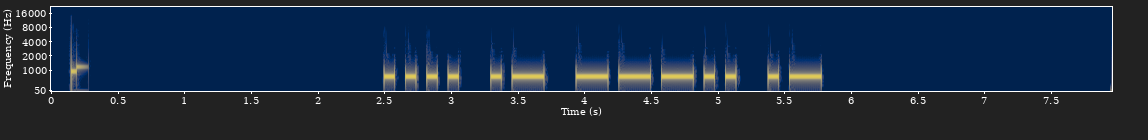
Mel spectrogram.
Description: Morse code, heard as a keyed tone, about 15 wpm, 700 Hz. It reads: HA8A
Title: DXCC-100 Call Signs - 4 Characters - 15wpm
